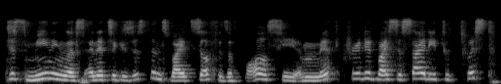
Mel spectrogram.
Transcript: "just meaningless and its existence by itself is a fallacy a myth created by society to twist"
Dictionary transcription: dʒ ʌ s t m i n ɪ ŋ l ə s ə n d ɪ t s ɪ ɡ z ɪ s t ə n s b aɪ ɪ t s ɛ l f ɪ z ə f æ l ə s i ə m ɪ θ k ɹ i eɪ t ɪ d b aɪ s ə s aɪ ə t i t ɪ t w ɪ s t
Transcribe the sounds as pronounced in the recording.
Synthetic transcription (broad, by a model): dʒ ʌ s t m i n ɪ ŋ l ə s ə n ɪ t s ɪ ɡ z ɪ s t ə n s b aɪ ɪ t s ɛ l f ɪ z ə f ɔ l s i ə m ɪ θ k ɹ i eɪ t ɪ d b aɪ s ə s aɪ ə t i t ɪ t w ɪ s t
